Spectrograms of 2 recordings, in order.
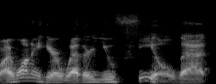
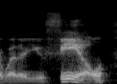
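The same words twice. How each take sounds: First: Said in the usual way. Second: Slow, with feel leaned on as a pun; stress on feel. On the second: Shown as a demonstration. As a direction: let "feel" land slowly and knowingly. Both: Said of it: "see what I did there?".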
